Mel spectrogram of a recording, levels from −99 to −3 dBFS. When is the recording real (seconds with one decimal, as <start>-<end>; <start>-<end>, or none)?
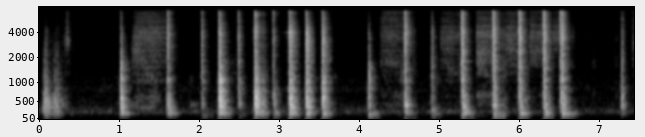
0.0-2.8; 3.3-3.7; 5.2-5.8; 6.5-7.4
